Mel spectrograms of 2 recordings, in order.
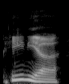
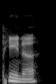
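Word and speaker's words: piña: the pina colada right that's the pina not peanut pina sorry there's a tilde on the end jeff there is say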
